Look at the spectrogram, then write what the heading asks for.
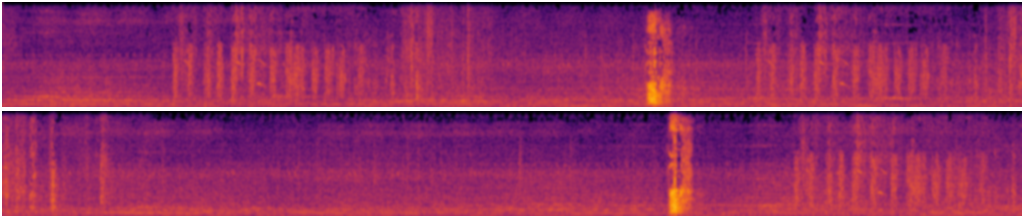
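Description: A dog barks in the video game Dragon Age, two sharp single barks far apart over a steady bed of game music and ambience.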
